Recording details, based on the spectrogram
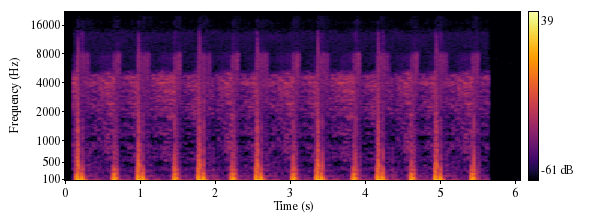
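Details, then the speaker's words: Teaching recording of regular heart sounds near 75 beats a minute with physiological splitting of S2, the split normally varying with respiration. "is normal to hear a variation in the splitting with respiration"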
